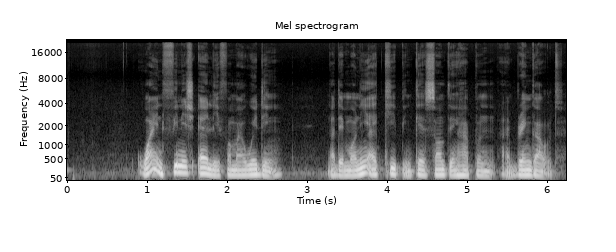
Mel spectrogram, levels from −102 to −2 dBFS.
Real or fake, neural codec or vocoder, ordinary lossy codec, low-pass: real; none; none; none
